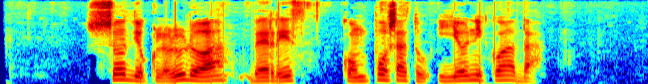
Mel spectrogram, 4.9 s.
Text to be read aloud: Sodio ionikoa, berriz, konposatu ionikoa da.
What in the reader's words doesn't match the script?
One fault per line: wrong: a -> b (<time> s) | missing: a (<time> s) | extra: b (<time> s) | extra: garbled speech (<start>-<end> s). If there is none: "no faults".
wrong: ionikoa -> kloruroa (1.2 s)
